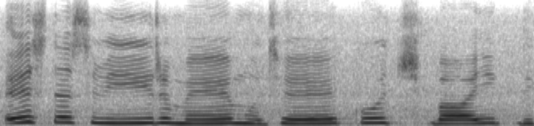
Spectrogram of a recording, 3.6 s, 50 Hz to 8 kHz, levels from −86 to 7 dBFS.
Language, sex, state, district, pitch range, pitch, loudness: Hindi, female, Madhya Pradesh, Katni, 255-290 Hz, 270 Hz, -13 LUFS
